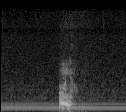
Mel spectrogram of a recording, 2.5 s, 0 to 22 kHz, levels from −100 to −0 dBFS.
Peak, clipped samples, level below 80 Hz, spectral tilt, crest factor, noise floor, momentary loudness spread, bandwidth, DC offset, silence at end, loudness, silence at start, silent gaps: -24 dBFS; under 0.1%; -70 dBFS; -8 dB/octave; 18 dB; -57 dBFS; 22 LU; 16.5 kHz; under 0.1%; 0 s; -38 LUFS; 0.05 s; none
